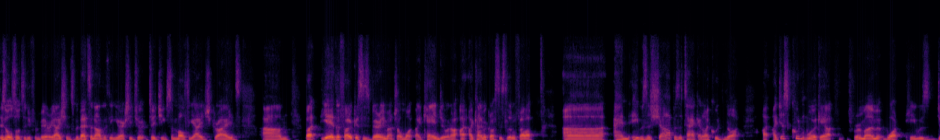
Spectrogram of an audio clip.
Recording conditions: video call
